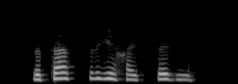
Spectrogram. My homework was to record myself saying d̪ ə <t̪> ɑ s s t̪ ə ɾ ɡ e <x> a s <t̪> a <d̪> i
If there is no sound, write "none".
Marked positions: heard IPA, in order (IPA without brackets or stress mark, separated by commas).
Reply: t̪, x, t̪, d̪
